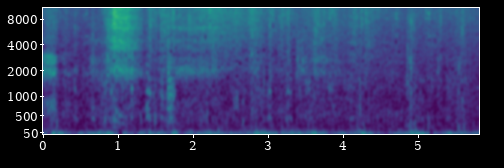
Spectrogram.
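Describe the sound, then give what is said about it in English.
A dog off its leash pants steadily, its quick breaths mixing with a rhythmic patter of footsteps on a trail, over faint outdoor noise. “I've yet to see any other human being on this trail besides myself and the dog.”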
